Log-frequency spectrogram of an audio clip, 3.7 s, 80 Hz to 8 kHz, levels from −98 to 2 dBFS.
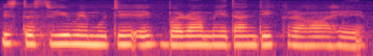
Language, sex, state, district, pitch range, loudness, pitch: Hindi, female, Arunachal Pradesh, Papum Pare, 210-220 Hz, -14 LUFS, 210 Hz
